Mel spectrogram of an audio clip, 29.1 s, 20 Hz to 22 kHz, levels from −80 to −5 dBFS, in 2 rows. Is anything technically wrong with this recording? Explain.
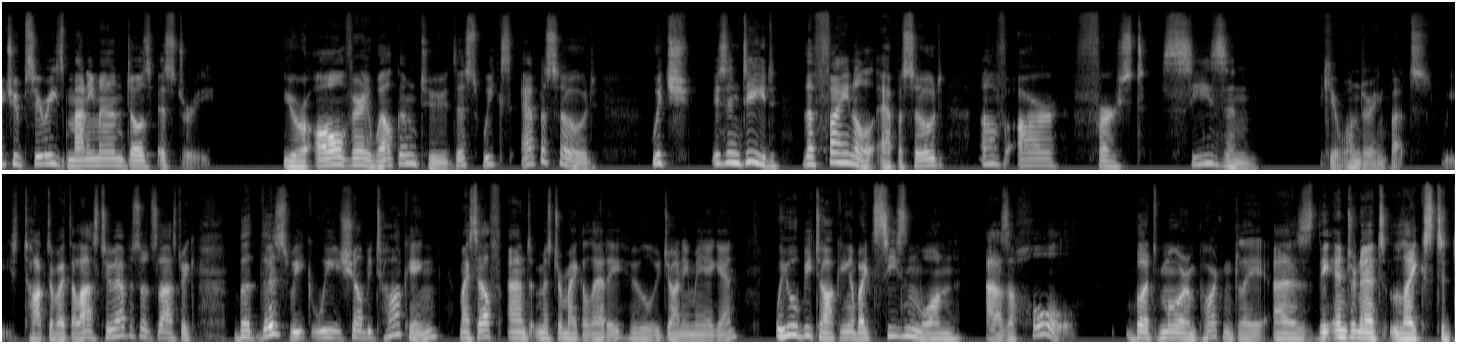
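Yes. At 27.76 s, after "more importantly as", a sudden gain jump of about 6 dB lifts speech and noise floor together, likely an unramped digital gain change.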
